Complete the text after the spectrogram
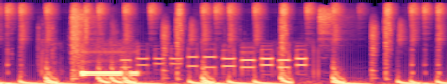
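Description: telephone number being dialed

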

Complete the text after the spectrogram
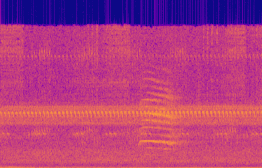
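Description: birds chirping outdoors

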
